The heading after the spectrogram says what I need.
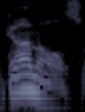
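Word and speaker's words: gunwale: to know that it spelled gun whales but pronounced gunnels or they would laugh at you it was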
